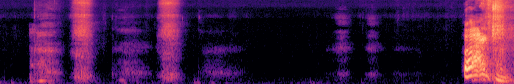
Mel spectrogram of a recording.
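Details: Sneeze: soft breathy catches, then after a pause one loud, explosive ordinary sneeze.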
